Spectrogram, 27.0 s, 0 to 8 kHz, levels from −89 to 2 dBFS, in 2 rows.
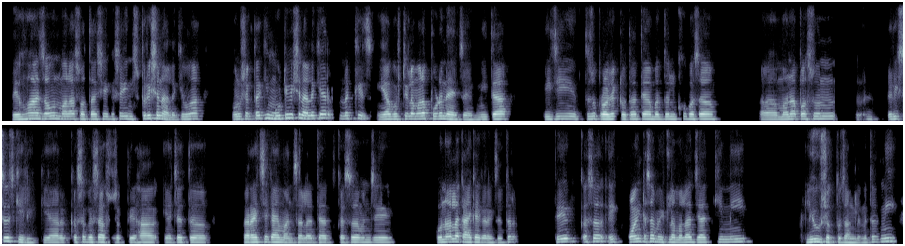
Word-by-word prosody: तेव्हा 165 Hz, +6 st, +3 dB
जाऊन 180 Hz, +2 st, +1 dB
मला 170 Hz, 0 st, +1 dB
स्वतःशी 165 Hz, 0 st, 0 dB
कसे 180 Hz, +3 st, -4 dB
इन्स्पिरेशन 195 Hz, +5 st, 0 dB
आलं 140 Hz, -3 st, -1 dB
किंवा 165 Hz, +3 st, 0 dB, 0.5 s
म्हणू 155 Hz, +2 st, -1 dB
शकता, 185 Hz, +2 st, -1 dB
की 215 Hz, +3 st, -3 dB
मोटिवेशन 220 Hz, +4 st, +1 dB
आलं, 195 Hz, +1 st, +4 dB
की 240 Hz, -, +2 dB
यार 240 Hz, -1 st, +2 dB, 0.2 s
नक्कीच 195 Hz, 0 st, -5 dB, 0.2 s
या 160 Hz, +2 st, +4 dB
गोष्टीला 165 Hz, +2 st, 0 dB
मला 180 Hz, +2 st, +4 dB
पुढे 175 Hz, +2 st, 0 dB
न्यायचं 145 Hz, -5 st, +2 dB
आहे. 130 Hz, -, -4 dB
मी 150 Hz, +1 st, -4 dB
त्या 165 Hz, +1 st, +7 dB, 0.7 s
ही 160 Hz, -, -2 dB
जी 170 Hz, 0 st, -4 dB, 0.2 s
तो 165 Hz, -, -4 dB
जो 175 Hz, -, -2 dB
प्रोजेक्ट 160 Hz, 0 st, +5 dB
होता 155 Hz, +1 st, +2 dB
त्याबद्दल 160 Hz, 0 st, +2 dB
खूप 170 Hz, -1 st, -2 dB
असं 165 Hz, 0 st, +3 dB, 0.7 s
अ, 145 Hz, 0 st, -2 dB
मनापासून 170 Hz, +3 st, -1 dB, 0.8 s
रिसर्च 170 Hz, +8 st, +2 dB
केली 150 Hz, -5 st, -1 dB, 0.2 s
की 145 Hz, -, -7 dB
यार, 145 Hz, 0 st, +1 dB
कसं-कसं 155 Hz, 0 st, +1 dB
असू 150 Hz, -1 st, -5 dB
शकते? 145 Hz, 0 st, -2 dB
हा 145 Hz, +1 st, +2 dB, 0.2 s
याच्यात 150 Hz, +2 st, -1 dB, 0.8 s
करायचे 155 Hz, +2 st, +4 dB
काय 160 Hz, -1 st, +4 dB
माणसाला? 140 Hz, -1 st, -1 dB
त्यात 145 Hz, -1 st, 0 dB
कसं 150 Hz, +2 st, +3 dB
म्हणजे 150 Hz, 0 st, -1 dB, 0.8 s
कोणाला 175 Hz, +4 st, +4 dB
काय-काय 160 Hz, -3 st, +3 dB
करायचं? 135 Hz, -1 st, -2 dB
तर 170 Hz, -, -3 dB, 0.6 s
ते 190 Hz, +3 st, +4 dB, 0.2 s
कसं 190 Hz, +3 st, 0 dB
एक 170 Hz, +1 st, -4 dB
पॉइंट 190 Hz, +2 st, +3 dB
असा 200 Hz, +1 st, +2 dB
भेटला 160 Hz, -3 st, -1 dB
मला, 155 Hz, +2 st, +2 dB
ज्यात, 155 Hz, -1 st, +2 dB
की 170 Hz, -, -5 dB
मी 175 Hz, +2 st, -3 dB, 1.0 s
लिहू 180 Hz, +4 st, +4 dB
शकतो 150 Hz, -2 st, 0 dB
चांगलं. 130 Hz, -2 st, -2 dB
नाही 140 Hz, 0 st, -7 dB
तर 175 Hz, -, -4 dB
मी 215 Hz, +1 st, 0 dB
160 Hz, 155 wpm, -23 LUFS, 150-180 Hz, 1.0 s, त्या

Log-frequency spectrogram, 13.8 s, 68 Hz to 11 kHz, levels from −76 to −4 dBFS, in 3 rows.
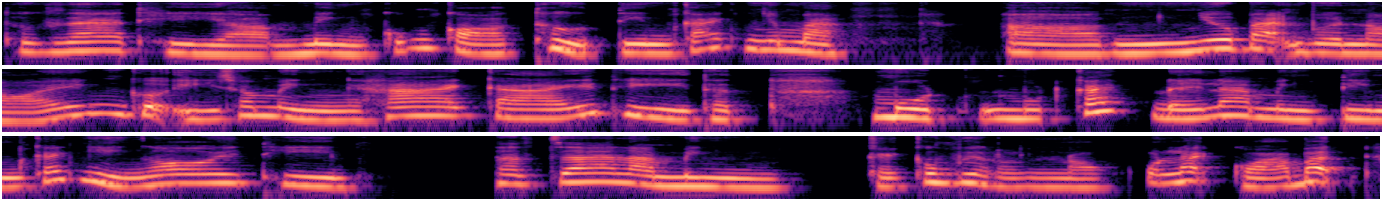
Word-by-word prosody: thực 205 Hz, -, -6 dB
ra 220 Hz, +2 st, +1 dB
thì, 190 Hz, -5 st, -2 dB
ờ, 165 Hz, -1 st, -1 dB
mình 175 Hz, 0 st, +1 dB
cũng 260 Hz, +7 st, -3 dB
có 180 Hz, -9 st, 0 dB
thử 235 Hz, -10 st, +2 dB
tìm 185 Hz, -1 st, +3 dB
cách, 235 Hz, +7 st, -3 dB
nhưng 240 Hz, -2 st, 0 dB
mà, 185 Hz, -4 st, 0 dB, 0.5 s
ờm, 175 Hz, -3 st, 0 dB
như 195 Hz, +8 st, +4 dB
bạn 255 Hz, -8 st, +1 dB
vừa 195 Hz, -1 st, 0 dB
nói, 185 Hz, -, -1 dB
gợi 270 Hz, -, +3 dB
ý 190 Hz, 0 st, -2 dB
cho 265 Hz, -, 0 dB
mình 205 Hz, -8 st, +1 dB
2 255 Hz, +3 st, +2 dB
cái 225 Hz, +4 st, +1 dB
thì 230 Hz, -9 st, +1 dB
thật, 195 Hz, -1 st, -4 dB, 0.4 s
một 230 Hz, -3 st, +4 dB
một 205 Hz, 0 st, -1 dB
cách 370 Hz, +3 st, +3 dB
đấy 205 Hz, +1 st, +2 dB
là 265 Hz, 0 st, +2 dB
mình 205 Hz, -5 st, 0 dB
tìm 195 Hz, -2 st, +2 dB
cách 310 Hz, -, -2 dB
nghỉ 265 Hz, -8 st, +2 dB
ngơi. 250 Hz, +6 st, +1 dB
Thì 205 Hz, -4 st, -1 dB, 0.5 s
thật 240 Hz, -2 st, -3 dB
ra 275 Hz, +2 st, +4 dB
là 245 Hz, -4 st, +2 dB
mình 190 Hz, -4 st, +1 dB, 0.3 s
cái 190 Hz, -, -3 dB
công 265 Hz, +6 st, +1 dB
việc 255 Hz, -4 st, 0 dB
là 185 Hz, -, -6 dB
nó 185 Hz, -1 st, -5 dB
cũng 255 Hz, -, -3 dB
lại 290 Hz, +1 st, +2 dB
quá 190 Hz, -3 st, -2 dB
bận, 285 Hz, -, +5 dB
210 Hz, 215 wpm, -20 LUFS, 185-255 Hz, 0.5 s, bận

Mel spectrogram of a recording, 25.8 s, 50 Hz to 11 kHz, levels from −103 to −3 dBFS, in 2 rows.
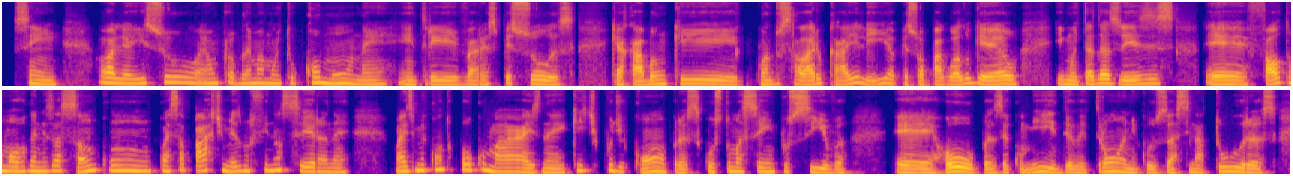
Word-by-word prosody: Sim, 150 Hz, -5 st, -2 dB, 0.4 s
olha 195 Hz, -5 st, +3 dB
isso 195 Hz, +4 st, 0 dB
é 180 Hz, -, -2 dB
um 180 Hz, +1 st, +1 dB
problema 180 Hz, -2 st, -2 dB
muito 175 Hz, +2 st, -3 dB
comum, 180 Hz, -4 st, +2 dB
né, 150 Hz, 0 st, -4 dB
entre 140 Hz, -1 st, -1 dB
várias 140 Hz, +2 st, -4 dB
pessoas, 145 Hz, -3 st, -1 dB, 0.3 s
que -, -, -5 dB
acabam 150 Hz, +4 st, +2 dB
que 160 Hz, -3 st, 0 dB, 0.2 s
quando 145 Hz, -2 st, -3 dB
o -, -, -6 dB
salário 140 Hz, +2 st, +1 dB
cai 155 Hz, 0 st, -2 dB
ali 165 Hz, -3 st, -1 dB
a 170 Hz, -, -2 dB
pessoa 135 Hz, -2 st, -4 dB
paga 130 Hz, +2 st, -1 dB
o -, -, +1 dB
aluguel 150 Hz, -1 st, +3 dB, 0.4 s
e, 155 Hz, -, -3 dB
muita 150 Hz, 0 st, 0 dB
das 170 Hz, 0 st, +4 dB
vezes, 155 Hz, +3 st, 0 dB, 0.3 s
eh, 150 Hz, -2 st, +3 dB
falta 200 Hz, +7 st, +3 dB
uma 185 Hz, -1 st, +3 dB
organização 185 Hz, +1 st, +1 dB
com 205 Hz, -3 st, +2 dB
com 200 Hz, -, -2 dB
essa 195 Hz, +3 st, -2 dB
parte 215 Hz, 0 st, -1 dB
mesmo 190 Hz, 0 st, +1 dB
financeira, 200 Hz, -6 st, 0 dB
né. 155 Hz, 0 st, -4 dB, 0.4 s
Mas 185 Hz, 0 st, +1 dB
me 220 Hz, 0 st, +6 dB
conta 240 Hz, +3 st, 0 dB
um -, -, -40 dB
pouco 230 Hz, -1 st, 0 dB
mais, 155 Hz, -6 st, +1 dB
né, 140 Hz, -2 st, -1 dB
que 200 Hz, +9 st, -3 dB
tipo 205 Hz, +1 st, -3 dB
de 170 Hz, -, -2 dB
compras 150 Hz, -4 st, -1 dB
costuma 170 Hz, +1 st, -2 dB
ser 165 Hz, +1 st, -1 dB
impulsiva, 150 Hz, -5 st, 0 dB, 0.5 s
eh, 135 Hz, -4 st, +3 dB
roupas, 135 Hz, -3 st, +4 dB
é -, -, -1 dB
comida, 145 Hz, -1 st, -1 dB
eletrônicos, 130 Hz, +1 st, -1 dB
assinaturas? 135 Hz, +1 st, -1 dB
O -, -, -25 dB
160 Hz, 140 wpm, -22 LUFS, 140-185 Hz, 0.5 s, me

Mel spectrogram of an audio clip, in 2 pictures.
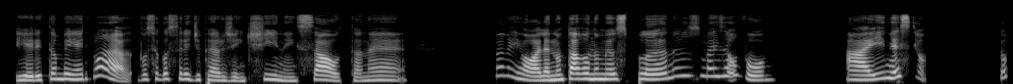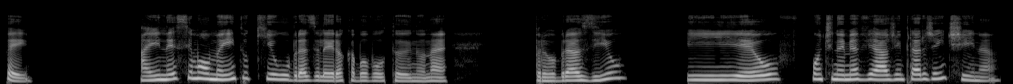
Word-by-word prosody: E 195 Hz, +1 st, 0 dB
ele 195 Hz, +1 st, +3 dB
também, 250 Hz, +1 st, +1 dB
ele 235 Hz, +2 st, -3 dB
falou: 395 Hz, +4 st, +1 dB
"Ah, -, -, +3 dB
você 230 Hz, +4 st, -6 dB
gostaria 250 Hz, 0 st, -2 dB
de 215 Hz, -, -4 dB
ir -, -, -6 dB
pra 205 Hz, -2 st, -1 dB
Argentina, 185 Hz, +4 st, -2 dB
em 170 Hz, 0 st, -4 dB
Salta, 180 Hz, -4 st, +3 dB
né? 195 Hz, +1 st, -3 dB, 0.9 s
Falei: 395 Hz, -8 st, -6 dB
"Olha, 195 Hz, -1 st, +5 dB
não 215 Hz, +2 st, +4 dB
estava 255 Hz, +1 st, +7 dB
nos 245 Hz, 0 st, +5 dB
meus 240 Hz, -1 st, +3 dB
planos, 270 Hz, +12 st, 0 dB
mas 380 Hz, 0 st, -3 dB
eu 390 Hz, -, -1 dB
vou". 205 Hz, -, 0 dB, 0.7 s
Aí, 220 Hz, +4 st, +4 dB
nesse 300 Hz, +6 st, +3 dB
eu -, -, -10 dB, 0.7 s
topei. -, -, -4 dB, 1.1 s
Aí, 195 Hz, +3 st, 0 dB
nesse 250 Hz, +6 st, 0 dB
momento 265 Hz, +1 st, +2 dB
que 250 Hz, -1 st, -5 dB
o 225 Hz, -1 st, -1 dB
brasileiro 180 Hz, -3 st, -2 dB
acabou 175 Hz, -1 st, -6 dB
voltando, 160 Hz, -2 st, -6 dB
né, 165 Hz, 0 st, -4 dB, 0.9 s
para 170 Hz, -2 st, -3 dB
o -, -, -4 dB
Brasil 190 Hz, -, -2 dB, 0.6 s
e 205 Hz, 0 st, -1 dB
eu 205 Hz, +5 st, +1 dB
fu -, -, -29 dB
continuei 240 Hz, -2 st, -1 dB
minha 225 Hz, +1 st, +2 dB
viagem 220 Hz, 0 st, 0 dB
para 230 Hz, +1 st, -2 dB
a -, -, +2 dB
Argentina. 225 Hz, -, -5 dB
220 Hz, 150 wpm, -22 LUFS, 190-250 Hz, 1.1 s, estava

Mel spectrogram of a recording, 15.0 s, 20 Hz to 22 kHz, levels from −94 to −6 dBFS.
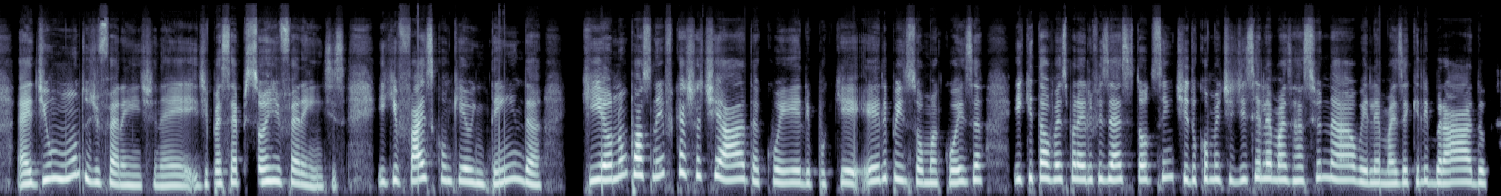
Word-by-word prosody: eh, 200 Hz, +2 st, +3 dB
de 210 Hz, +6 st, 0 dB
mundo 295 Hz, +4 st, +1 dB
diferente, 185 Hz, -5 st, -1 dB
né? 175 Hz, 0 st, -1 dB
E -, -, -5 dB
de 185 Hz, +3 st, -6 dB
percepções 230 Hz, +3 st, +1 dB
diferentes, 195 Hz, -9 st, -2 dB, 0.3 s
e 230 Hz, -, -4 dB
que 260 Hz, +4 st, 0 dB
faz 255 Hz, +6 st, +3 dB
com 265 Hz, -3 st, -3 dB
que 250 Hz, -, -6 dB
eu 240 Hz, -, +3 dB
entenda 215 Hz, 0 st, -1 dB, 0.4 s
que 260 Hz, +3 st, +1 dB
eu 275 Hz, 0 st, +6 dB
não 335 Hz, +6 st, -1 dB
posso 355 Hz, -3 st, +5 dB
nem 325 Hz, +2 st, 0 dB
ficar 400 Hz, +1 st, 0 dB
chateada 285 Hz, -7 st, +2 dB
com 230 Hz, +1 st, -4 dB
ele, 215 Hz, -1 st, -1 dB
porque 205 Hz, +1 st, -3 dB
ele 255 Hz, +6 st, 0 dB
pensou 255 Hz, -5 st, -1 dB
uma 220 Hz, 0 st, -1 dB
coisa 230 Hz, +5 st, 0 dB, 0.3 s
e 275 Hz, -, +1 dB
que 290 Hz, +2 st, -2 dB
talvez 280 Hz, -2 st, +3 dB
para 285 Hz, -1 st, +3 dB
ele 270 Hz, 0 st, 0 dB
fizesse 275 Hz, 0 st, 0 dB
todo 270 Hz, -1 st, 0 dB
sentido. 305 Hz, -3 st, -3 dB
Como 275 Hz, +1 st, -2 dB
eu -, -, -1 dB
te 255 Hz, -1 st, -4 dB
disse, 265 Hz, +5 st, -3 dB
ele 295 Hz, -1 st, +2 dB
é 290 Hz, -, +3 dB
mais 270 Hz, -1 st, 0 dB
racional, 265 Hz, -1 st, -1 dB
ele 220 Hz, 0 st, 0 dB
é -, -, -1 dB
mais 210 Hz, +1 st, -2 dB
equilibrado. 225 Hz, -1 st, 0 dB
245 Hz, 200 wpm, -19 LUFS, 215-275 Hz, 0.4 s, eu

